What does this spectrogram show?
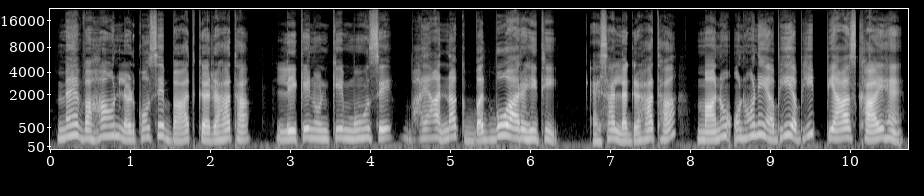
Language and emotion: Hindi, disgusted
